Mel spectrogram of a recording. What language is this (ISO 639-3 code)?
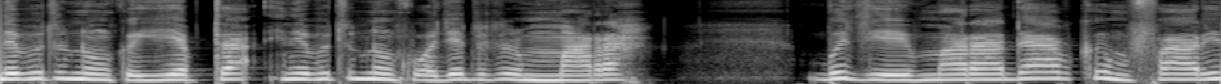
ndi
